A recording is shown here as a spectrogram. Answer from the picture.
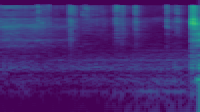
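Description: Faint crinkles and small clicks of aluminium foil being handled, over quiet room tone.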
